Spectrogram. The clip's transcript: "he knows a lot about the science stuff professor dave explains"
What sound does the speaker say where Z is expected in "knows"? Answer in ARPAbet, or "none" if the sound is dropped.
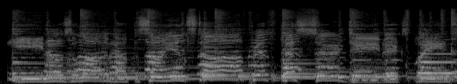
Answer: Z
